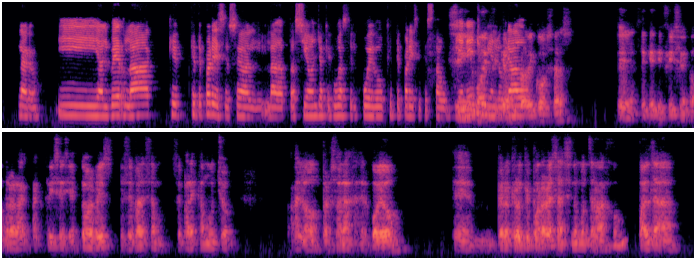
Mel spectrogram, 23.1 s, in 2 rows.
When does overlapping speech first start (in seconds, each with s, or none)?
7.5 s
